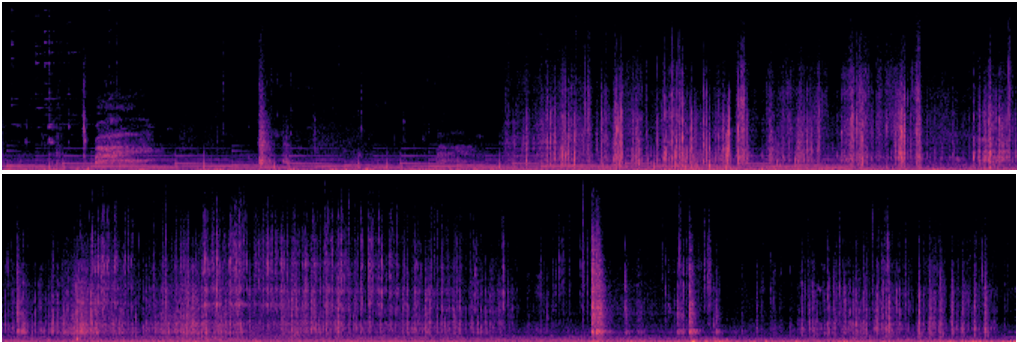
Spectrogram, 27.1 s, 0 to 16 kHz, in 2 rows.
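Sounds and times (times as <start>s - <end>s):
crackling and rustling: 6.6s - 27.0s.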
